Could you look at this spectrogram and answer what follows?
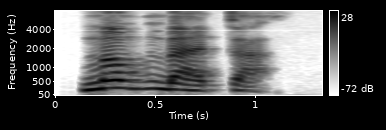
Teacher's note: n menjadi m itu kalau dia diikuti dengan b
